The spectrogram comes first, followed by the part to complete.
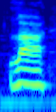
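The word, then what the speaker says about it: ל: So the word la is numerical value 30, pronounced la.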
